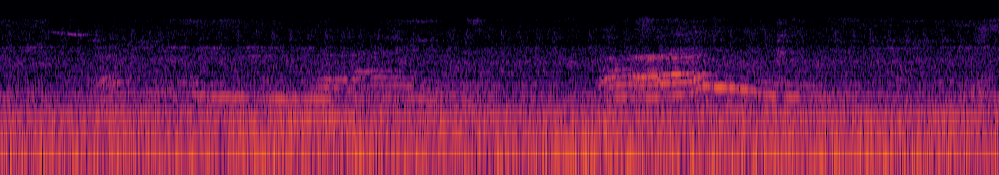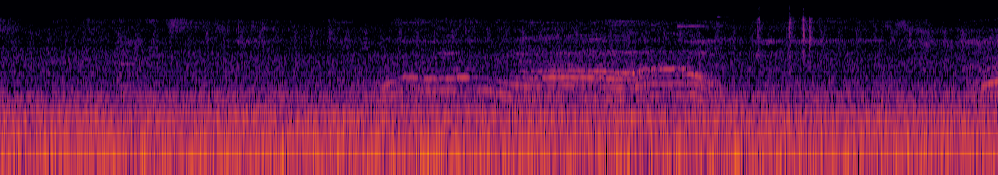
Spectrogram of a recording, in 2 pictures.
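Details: Two cats in a hostile fight: three bouts of wavering, moaning yowls with rising and falling pitch, each lasting about two seconds and separated by quieter gaps. A heavy low background rumble and a steady hum persist.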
